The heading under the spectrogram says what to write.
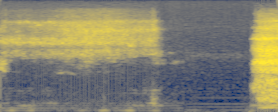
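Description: A long, slow, airy deep inhale lasting over a second, taken as a conscious breathing exercise, a brief held pause, then the start of a loud, forceful exhale, with no talking.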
